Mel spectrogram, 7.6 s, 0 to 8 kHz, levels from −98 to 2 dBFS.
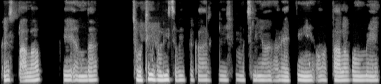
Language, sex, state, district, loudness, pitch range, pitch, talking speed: Hindi, male, Uttar Pradesh, Budaun, -19 LUFS, 145-155 Hz, 150 Hz, 120 wpm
